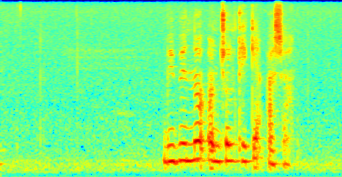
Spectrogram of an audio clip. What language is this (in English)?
Bangla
